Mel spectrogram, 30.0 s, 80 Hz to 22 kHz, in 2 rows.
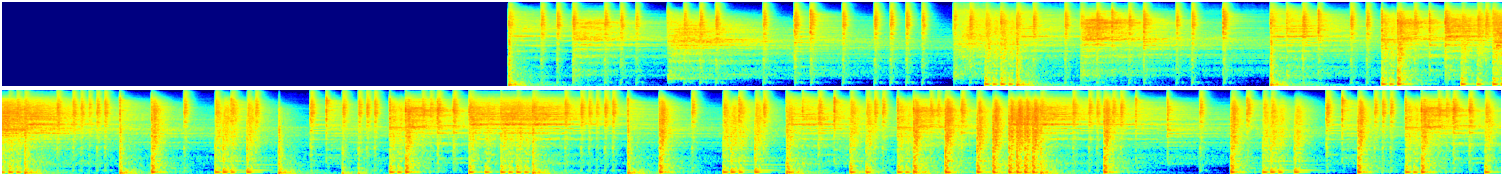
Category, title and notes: Instrument samples > Percussion
189 bpm - Drum Kit Jazz Rock Breakbeat
A 189 bpm drum groove from one of my tunes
